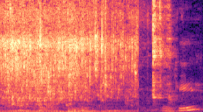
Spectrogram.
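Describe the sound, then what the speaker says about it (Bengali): Green chilies rinsed under a running tap in a home kitchen, a steady splashing water flow for about a second and a half, then stopping, with brief voice sounds and handling noise after. "কাঁচামরিচগুলো ধুয়ে নেব"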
